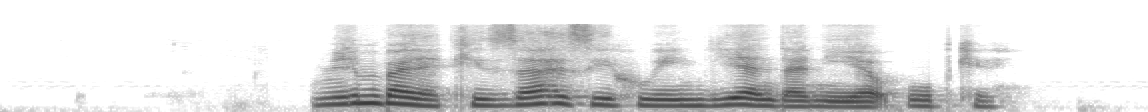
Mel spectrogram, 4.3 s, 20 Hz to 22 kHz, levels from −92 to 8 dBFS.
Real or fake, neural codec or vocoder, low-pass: fake; codec, 16 kHz in and 24 kHz out, 0.8 kbps, FocalCodec, streaming, 65536 codes; 9.9 kHz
